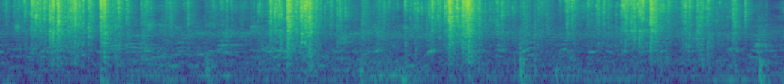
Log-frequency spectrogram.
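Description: Plastic wrapping crinkles and rustles between fingers.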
